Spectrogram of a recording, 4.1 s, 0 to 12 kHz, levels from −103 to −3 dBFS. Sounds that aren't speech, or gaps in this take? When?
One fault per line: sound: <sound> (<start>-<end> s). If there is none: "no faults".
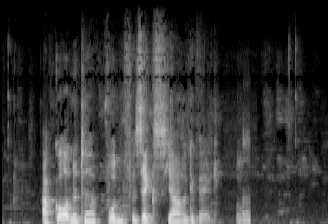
sound: laugh (2.9-3.1 s)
